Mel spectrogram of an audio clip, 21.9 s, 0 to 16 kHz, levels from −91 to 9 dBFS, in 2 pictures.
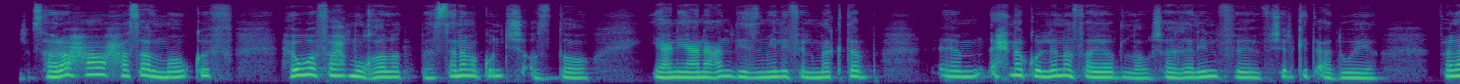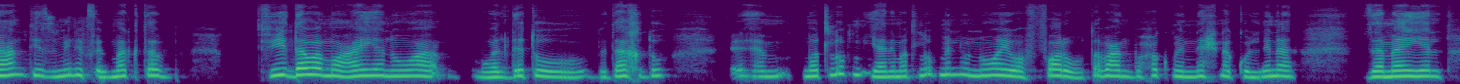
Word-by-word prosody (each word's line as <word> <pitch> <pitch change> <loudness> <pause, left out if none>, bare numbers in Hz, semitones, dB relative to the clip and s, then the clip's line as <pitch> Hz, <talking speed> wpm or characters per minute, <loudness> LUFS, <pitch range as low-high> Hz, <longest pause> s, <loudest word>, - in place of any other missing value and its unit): بصراحة 255 - +3
حصل 255 -2 +1
موقف 220 +5 -2 0.4
هو 285 +2 +6
فاهمه 260 -3 +1
غلط، 210 +2 +1
بس 190 +5 -4
أنا 260 +2 +4
ما 255 - +2
كنتش 250 +2 -5
قاصداه. 185 +1 -5 0.5
يعني 200 -1 +3
أنا 200 0 +3
عندي 220 0 0
زميلي 210 +3 +1
في 215 - -13
المكتب، 210 +2 -1 0.5
امم، 230 -1 -1
إحنا 275 -1 +2
كلنا 250 0 +2
صيادلة 205 -5 0
وشغالين 200 +4 0
في 205 -3 -2
في 185 - -20
شركة 235 -2 -6
أدوية، 180 -1 -2 0.4
فأنا 250 +1 +4
عندي 275 -1 +1
زميلي 250 +5 0
في 255 - -16
المكتب 245 +2 0 0.6
في 270 +3 +2
دوا 290 +3 +6
مُعيّن 250 0 +2
هو 245 -1 +1 0.3
والدته 210 0 0
بتاخده، 235 +4 -2 0.5
آمم، 235 0 -4
مطلوب 280 +7 0 0.2
يعني 220 0 +2
مطلوب 265 +6 -3
منه 290 0 0
إن 250 0 0
هو 275 +1 +2
يوفّره 235 -3 +1
طبعًا 245 +1 0
بحكم 240 +2 -5
إن 220 0 +1
إحنا 235 +1 -2
كلنا 230 +2 -1 0.5
زمايل 230 +1 +3
230 Hz, 140 wpm, -23 LUFS, 210-255 Hz, 0.6 s, هو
